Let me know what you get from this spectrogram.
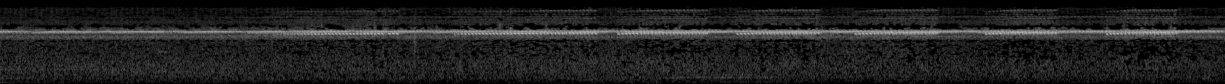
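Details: Insects in a nature recording made for calm study or sleep; a steady high shrill trill holds one pitch throughout, with the loudness swelling slightly in slow waves and a faint hiss underneath.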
